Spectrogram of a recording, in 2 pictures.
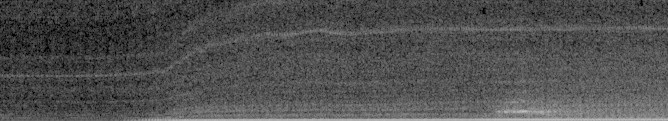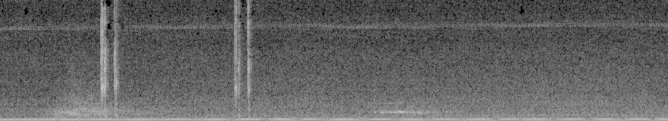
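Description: A car engine starts up and revs steadily as the car drives off over grass.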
